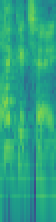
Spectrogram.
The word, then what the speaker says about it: Hecate: It's pronounced Hecate. Sorry, guys. I'm usually good at pronunciation, but Hecate. I don't know where I've heard Hecate, but it's Hecate.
